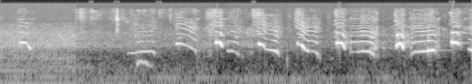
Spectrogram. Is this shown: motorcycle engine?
no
